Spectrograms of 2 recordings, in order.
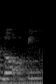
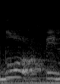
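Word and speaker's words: ضعف: Nah sekarang Ayah baca dengan anu aja doma, karena do'fin kan kita baca biasa do'fin ya. Jadi perhatikan di kata mim di sini miung do'fin itu diganti menjadi miung du'fin.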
